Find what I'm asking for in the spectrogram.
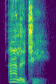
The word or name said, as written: allergy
